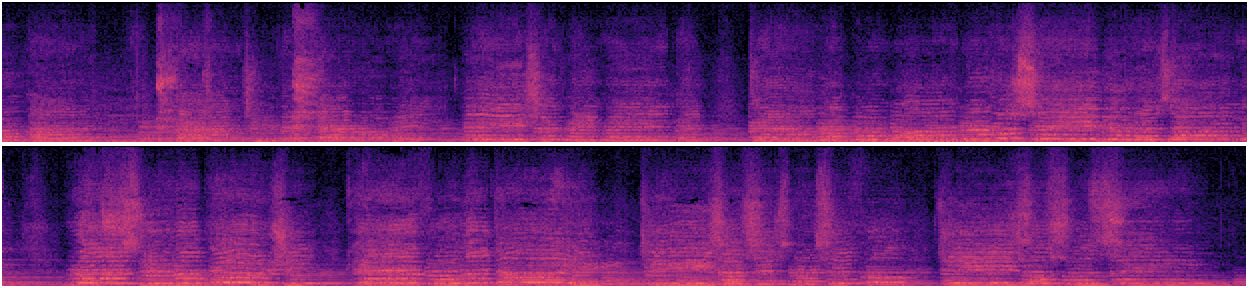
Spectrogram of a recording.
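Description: A choir singing a gospel hymn in several-part harmony, with long held chords that shift from phrase to phrase.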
